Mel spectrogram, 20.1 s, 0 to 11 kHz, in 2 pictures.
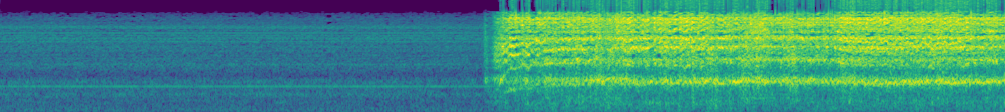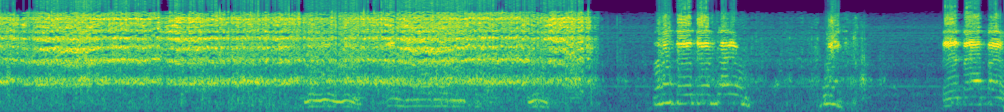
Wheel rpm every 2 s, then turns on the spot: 0, 0, 80, 220, 220, 220, 230, 200, 20, 10.
16-20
